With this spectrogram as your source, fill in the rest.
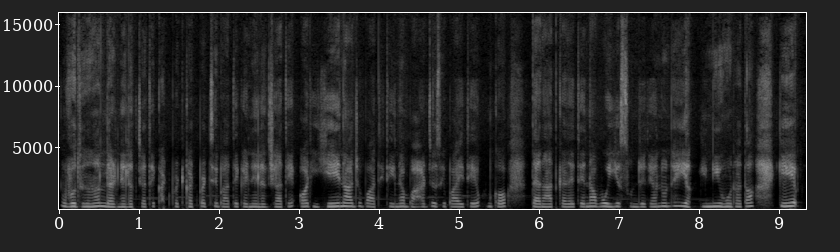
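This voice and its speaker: Woman storyteller, casual fan-fiction retelling, chatty, dark tone, dry close sound. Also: on the high side, flat delivery, a little fast, few pauses, dry recording. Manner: chatty, with frequent fillers and restarts.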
